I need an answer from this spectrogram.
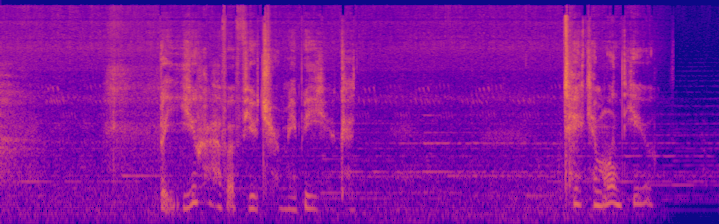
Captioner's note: voiceover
